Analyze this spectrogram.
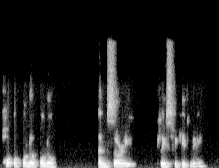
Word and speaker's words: ho'oponopono: There's a Hawaiian saying, it's called ho'oponopono.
